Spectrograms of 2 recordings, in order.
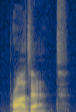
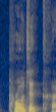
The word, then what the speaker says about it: project: 여기서는 프로젝트가 아니라 Project. project. O보다는 아 발음에 가깝다는 거 기억하면서 따라해 볼게요.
